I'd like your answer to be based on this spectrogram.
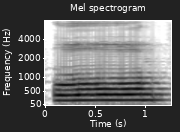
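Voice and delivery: ओम drawn out to three times a short vowel; prolonged Om. Shown as a demonstration. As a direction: stretch ओम long and even, like a chant. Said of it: "ये ओम का उच्चारण कर रहा है".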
